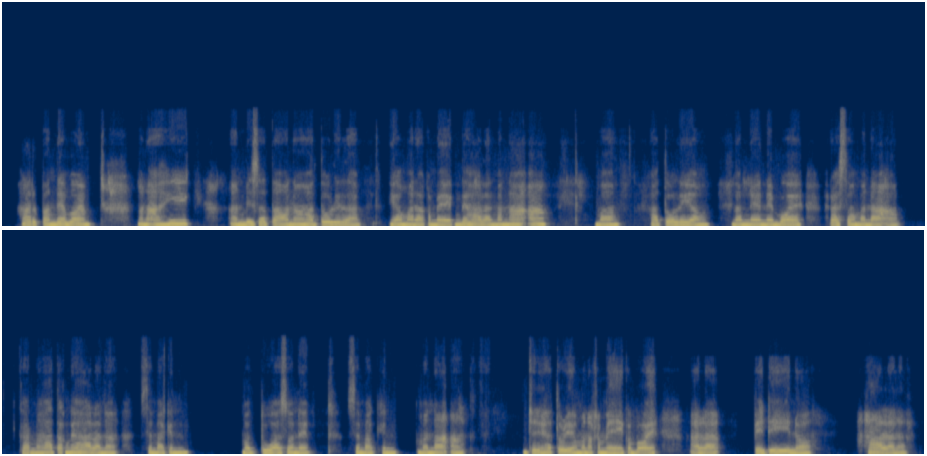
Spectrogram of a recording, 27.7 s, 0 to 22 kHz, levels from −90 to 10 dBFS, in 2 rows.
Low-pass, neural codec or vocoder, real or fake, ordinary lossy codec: 10.8 kHz; none; real; Opus, 16 kbps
